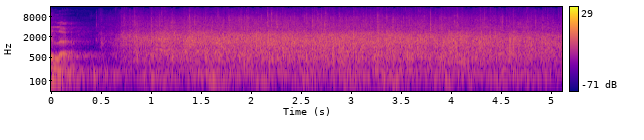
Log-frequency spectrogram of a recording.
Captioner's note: audience applauding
